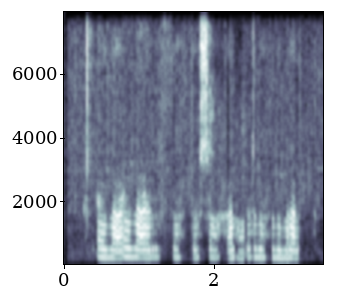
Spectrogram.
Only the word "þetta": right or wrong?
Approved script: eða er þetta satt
right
